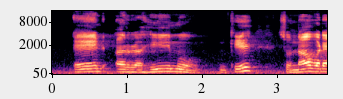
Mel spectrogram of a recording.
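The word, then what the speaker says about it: الرحيم: In the Tajweed, when Ra comes and Lam comes before that, we don't pronounce Lam, but we pronounce Ra twice.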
